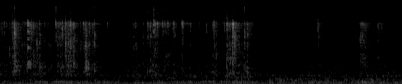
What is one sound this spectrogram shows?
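Tiny beads pour and patter into a plastic tray.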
